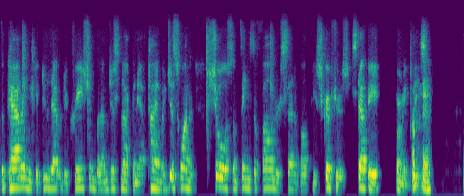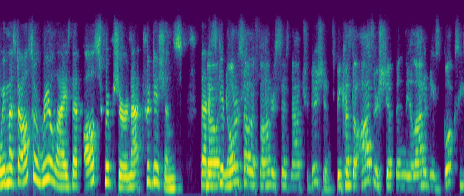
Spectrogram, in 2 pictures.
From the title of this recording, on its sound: Oceanside Zoom Class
